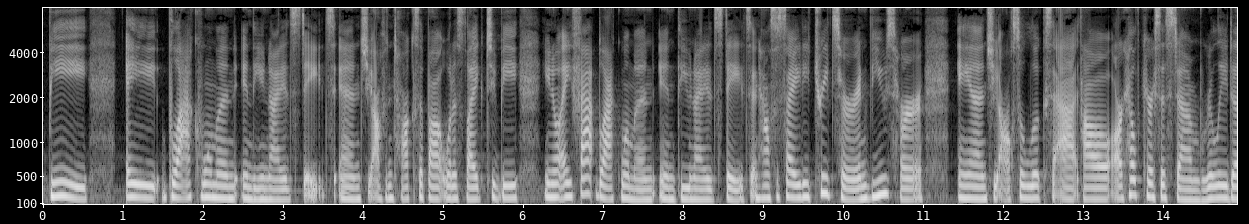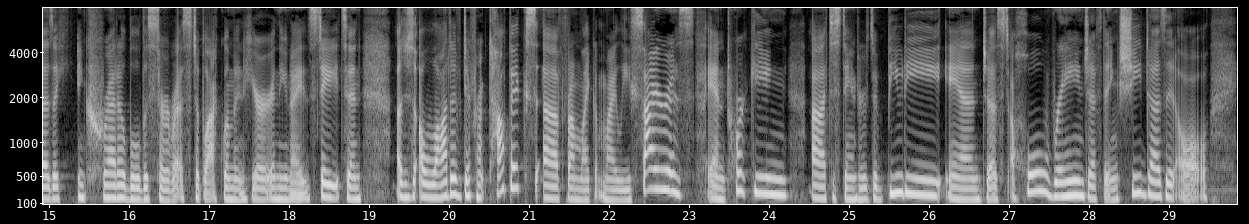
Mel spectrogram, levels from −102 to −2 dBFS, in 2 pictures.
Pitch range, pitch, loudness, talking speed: 160-205 Hz, 180 Hz, -20 LUFS, 175 wpm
